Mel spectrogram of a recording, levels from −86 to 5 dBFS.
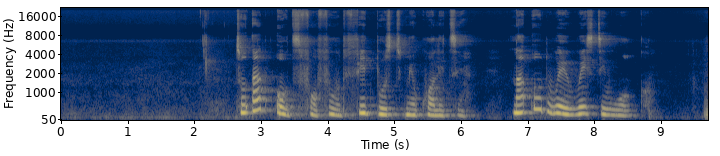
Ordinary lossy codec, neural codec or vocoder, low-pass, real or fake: none; none; none; real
